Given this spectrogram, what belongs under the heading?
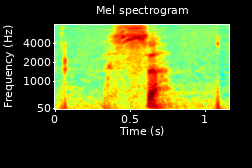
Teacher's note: The third sibilant is distinct from the other two. It's simply pronounced sa. It's dental.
